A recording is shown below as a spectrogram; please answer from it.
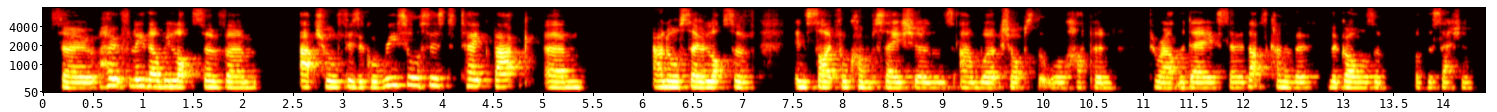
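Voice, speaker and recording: A woman's voice: mid-range voice, level tone, normal speed. A young woman, a youth advisor, chatting casually on a podcast, rambling with many fillers. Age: young adult. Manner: rambling, many "um"s, laughs at herself.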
